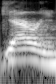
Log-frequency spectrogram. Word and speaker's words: Gerry: It was named after this guy named Eldridge Gerry. Note the hard G there, not the soft G, right?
